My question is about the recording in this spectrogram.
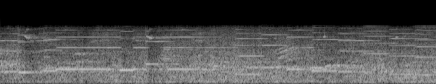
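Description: Tinny electronic jingle playing a melody of held, stepping notes with a few short gliding sweeps, like the tune of a coin-operated kiddie ride or ice cream van.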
